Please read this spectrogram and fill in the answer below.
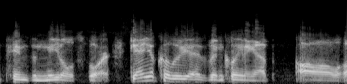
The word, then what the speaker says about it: Kaluuya: Daniel, I always say Kaluuya, but it's Kaluuya.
